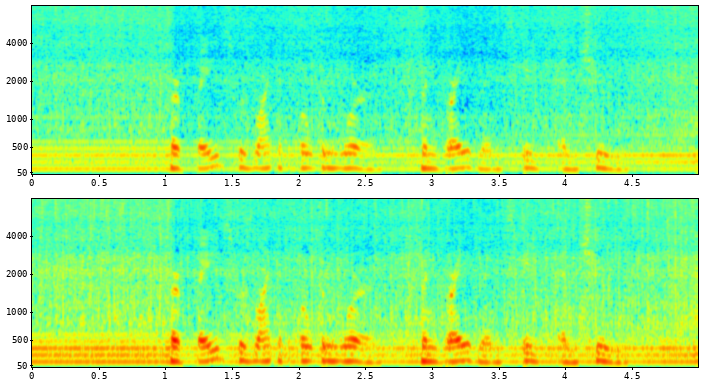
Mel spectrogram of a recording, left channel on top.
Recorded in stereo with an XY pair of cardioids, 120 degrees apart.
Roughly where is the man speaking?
Ahead right.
